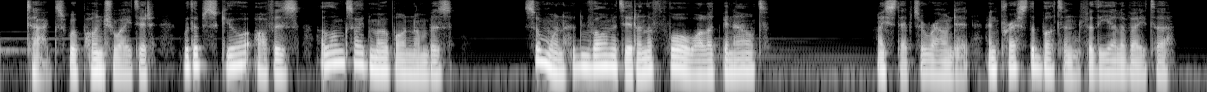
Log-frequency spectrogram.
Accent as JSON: {"language": "English", "country": "United States", "tie": "born or raised there", "lives_now": "Scotland, United Kingdom", "said": "Growing up in America, living on the upper floors of an apartment block was an aspiration. Here in Scotland"}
